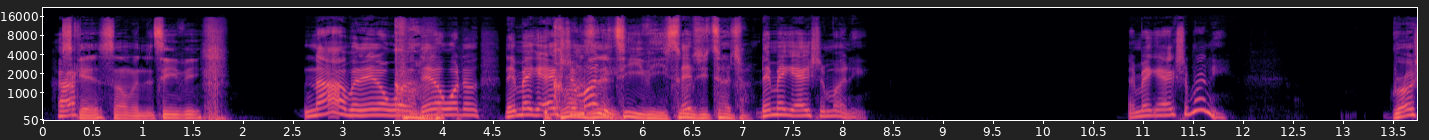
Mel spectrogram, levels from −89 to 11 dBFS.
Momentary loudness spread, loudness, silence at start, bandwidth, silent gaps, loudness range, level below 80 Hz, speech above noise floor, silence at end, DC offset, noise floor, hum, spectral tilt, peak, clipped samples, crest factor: 13 LU; -20 LUFS; 0.15 s; 16.5 kHz; 10.12-10.72 s; 12 LU; -48 dBFS; over 70 dB; 0 s; under 0.1%; under -90 dBFS; none; -4 dB/octave; -2 dBFS; under 0.1%; 20 dB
